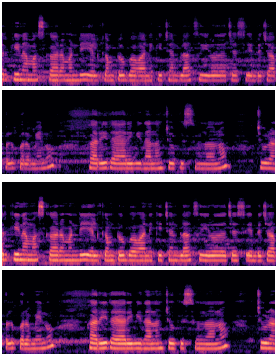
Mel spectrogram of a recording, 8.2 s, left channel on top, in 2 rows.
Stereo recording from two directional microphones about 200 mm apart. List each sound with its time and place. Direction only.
0.0 s a woman's voice: 20° right (ahead or behind)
